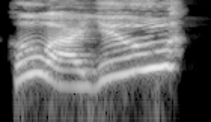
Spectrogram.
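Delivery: high-pitched animated cartoon lion voice. Between shout-outs to listeners, in a Lion King voice. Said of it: "In my Lion King voice".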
